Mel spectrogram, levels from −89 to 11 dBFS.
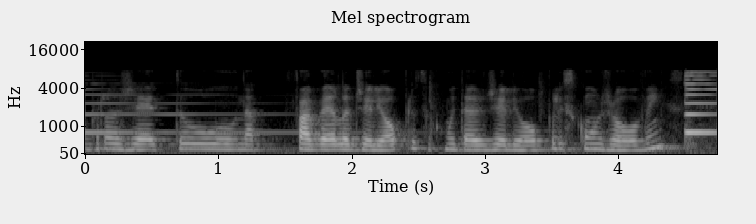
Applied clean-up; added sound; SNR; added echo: none; Keyboard (musical); 6 dB; none.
